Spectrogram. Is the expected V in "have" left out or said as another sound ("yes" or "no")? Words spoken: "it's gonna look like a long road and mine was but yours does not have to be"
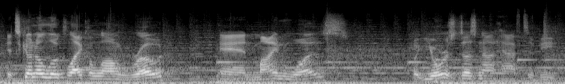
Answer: yes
